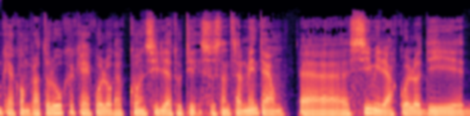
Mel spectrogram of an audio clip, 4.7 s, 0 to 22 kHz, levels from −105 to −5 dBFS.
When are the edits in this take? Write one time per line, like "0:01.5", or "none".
0:01.1
0:01.9
0:02.9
